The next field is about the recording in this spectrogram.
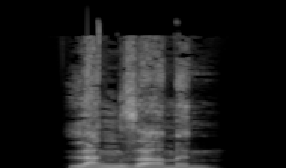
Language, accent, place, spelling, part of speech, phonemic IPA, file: German, Germany, Berlin, langsamen, adjective, /ˈlaŋzaːmən/, De-langsamen.ogg
- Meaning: inflection of langsam: 1. strong genitive masculine/neuter singular 2. weak/mixed genitive/dative all-gender singular 3. strong/weak/mixed accusative masculine singular 4. strong dative plural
